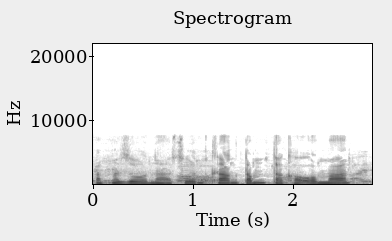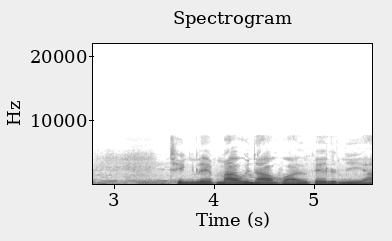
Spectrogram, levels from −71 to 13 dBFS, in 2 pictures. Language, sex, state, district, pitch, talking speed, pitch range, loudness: Mizo, female, Mizoram, Aizawl, 220 Hz, 215 wpm, 205-225 Hz, -17 LUFS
